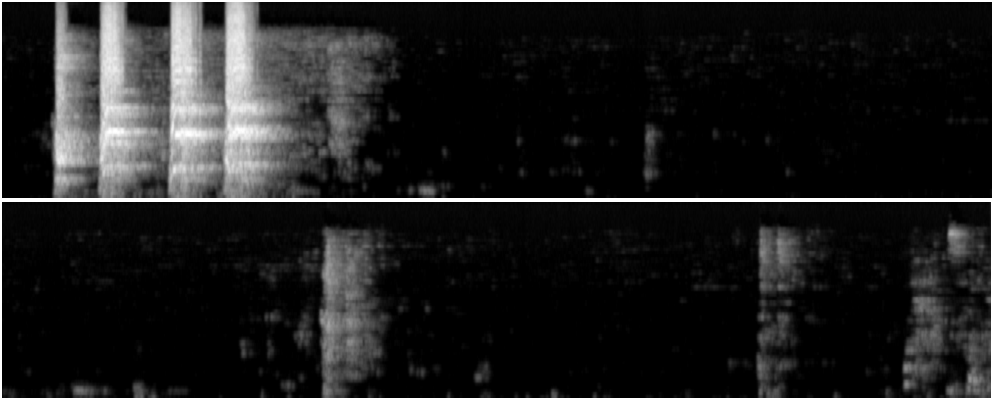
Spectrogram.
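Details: Mr Duke, a Wheaten mix dog, barks at his own reflection in a mirror indoors: four loud, sharp barks in quick succession near the start, then near silence with a few faint soft noises and small knocks.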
